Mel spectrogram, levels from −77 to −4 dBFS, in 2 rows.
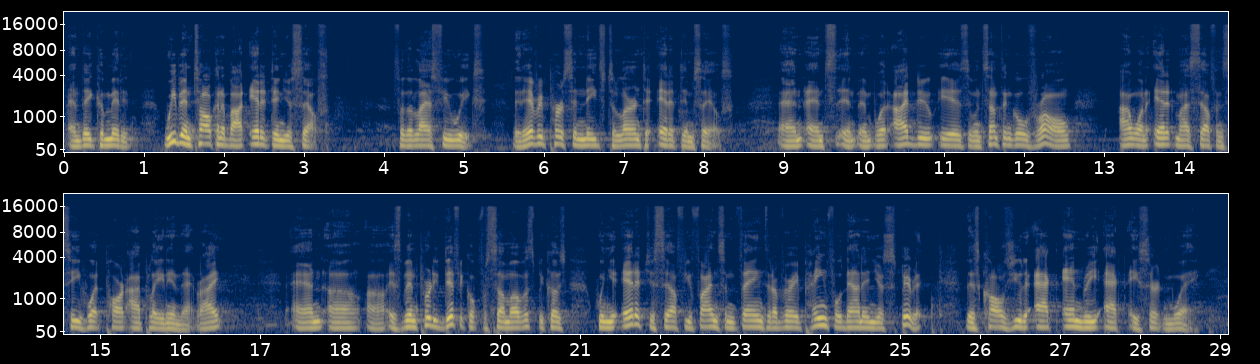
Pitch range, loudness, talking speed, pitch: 125-145 Hz, -25 LUFS, 180 wpm, 130 Hz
